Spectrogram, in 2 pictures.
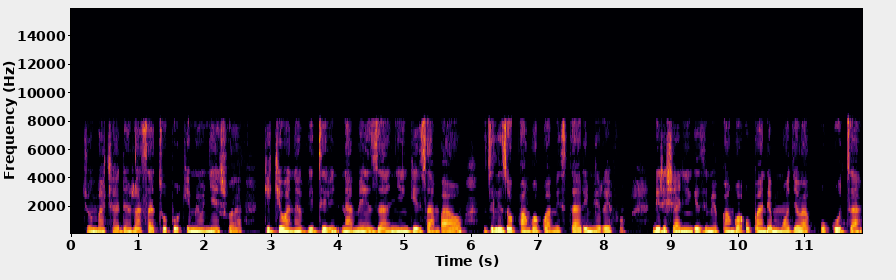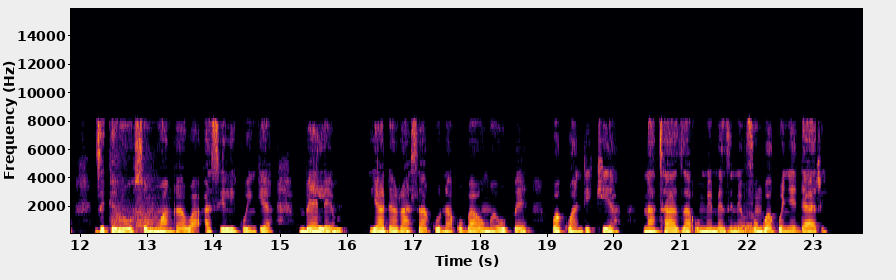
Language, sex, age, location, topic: Swahili, female, 25-35, Nairobi, education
